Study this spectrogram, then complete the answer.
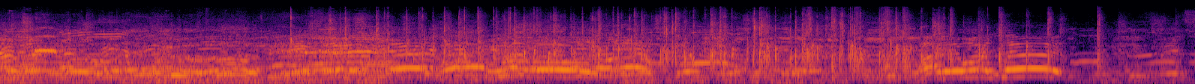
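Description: A crowd of spectators shouts excitedly nearby.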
